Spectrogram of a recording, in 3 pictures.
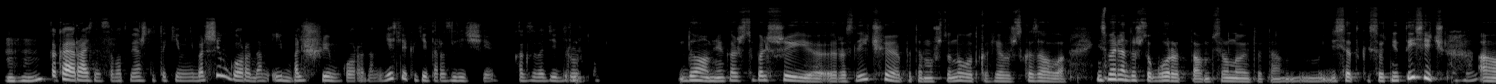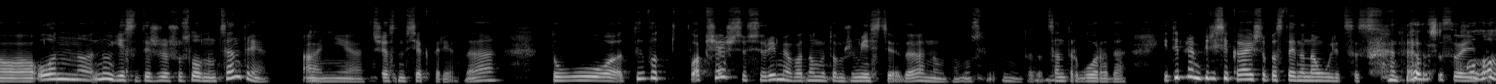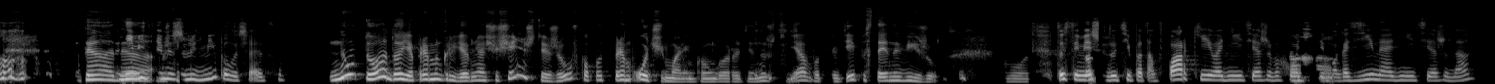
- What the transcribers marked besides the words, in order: tapping; other background noise; laughing while speaking: "Да ты что"; chuckle; laughing while speaking: "да, со своими"; chuckle
- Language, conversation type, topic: Russian, podcast, Как завести настоящую дружбу в большом городе?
